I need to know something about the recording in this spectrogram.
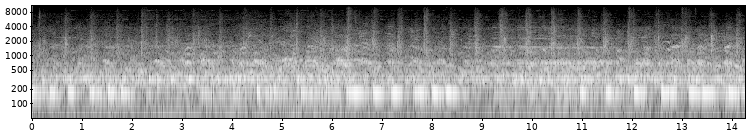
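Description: A crowd of mikoshi bearers at a Japanese shrine festival chanting in unison, in a regular rhythm, over the general noise of the festival crowd. A steady run of sharp clicks, a few per second, runs under the chant.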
